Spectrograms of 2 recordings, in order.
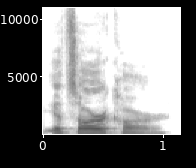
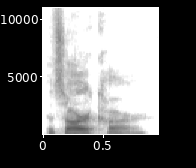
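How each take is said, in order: First: The word our is said in reduced form. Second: The word our is said in reduced form.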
